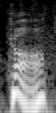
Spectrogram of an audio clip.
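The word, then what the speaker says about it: T'kr: is his name is takar um how you say it takar takar yeah it's spelled t apostrophe k r oh a car yeah but it's pronounced tar and some say when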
